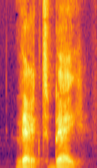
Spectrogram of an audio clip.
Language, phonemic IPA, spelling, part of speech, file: Dutch, /ˈwɛrᵊkt ˈbɛi/, werkt bij, verb, Nl-werkt bij.ogg
- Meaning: inflection of bijwerken: 1. second/third-person singular present indicative 2. plural imperative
